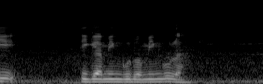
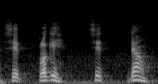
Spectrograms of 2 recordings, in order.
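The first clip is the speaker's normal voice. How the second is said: higher-pitched, firm command to a dog; dog-training commands; 5 semitones higher than usual. Shown as a demonstration. Trainer shows how Floki plays dead, commanding. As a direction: order the dog down, word by word. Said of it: "Ya, begini".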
